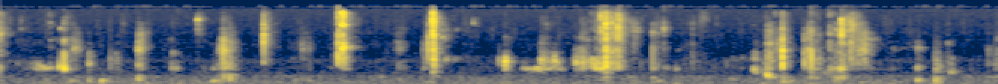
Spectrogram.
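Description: Close-miked eating: a bite, then chewing with crisp crunches and wet mouth clicks at irregular intervals, a few louder crunches near the middle.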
